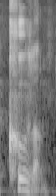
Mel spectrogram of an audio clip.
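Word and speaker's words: coulomb: is a kolum and it's spelled c u l m b a coolum okay so one electron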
